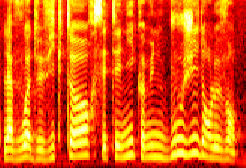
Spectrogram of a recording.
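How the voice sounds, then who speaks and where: Woman storyteller, mid pitch, hesitant narration with fillers. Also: normal speed, warm tone.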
